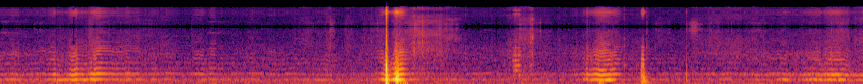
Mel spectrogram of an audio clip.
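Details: Honey bees described as not so angry, giving a steady low droning hum that holds one even pitch with a faint overtone above it. A few sharp clicks and brief voice-like bursts break in near the middle.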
